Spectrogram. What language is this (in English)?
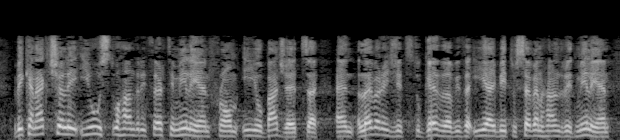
English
